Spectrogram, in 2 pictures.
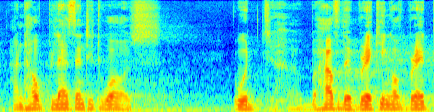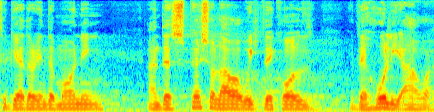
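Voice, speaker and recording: A man's medium-pitched, monotone voice with flat intonation, a moderate pace and long, frequent pauses. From Kenya. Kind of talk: sermon.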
